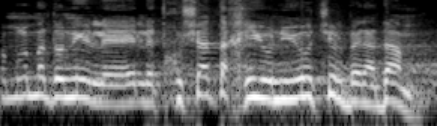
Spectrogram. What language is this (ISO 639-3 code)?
heb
